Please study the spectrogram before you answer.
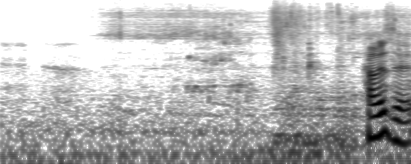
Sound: water trickling

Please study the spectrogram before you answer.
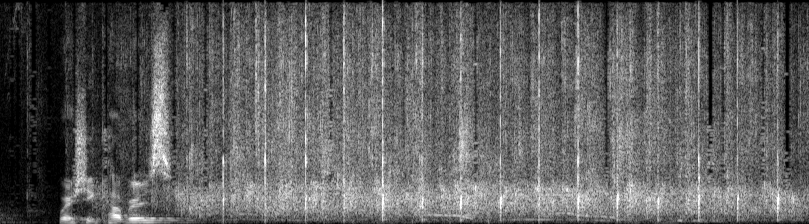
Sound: applause

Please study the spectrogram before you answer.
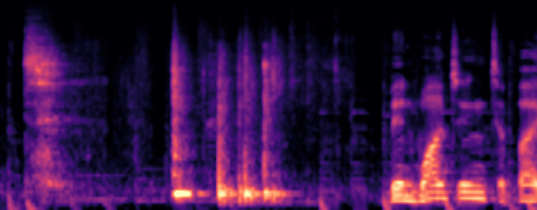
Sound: bottle dropping

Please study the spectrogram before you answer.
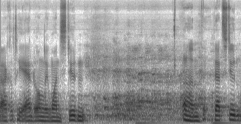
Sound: audience laughing

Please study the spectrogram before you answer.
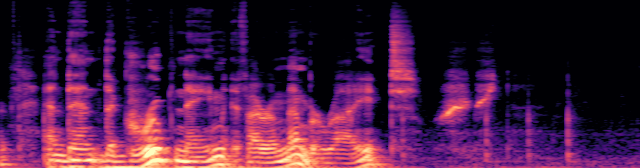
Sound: whistles

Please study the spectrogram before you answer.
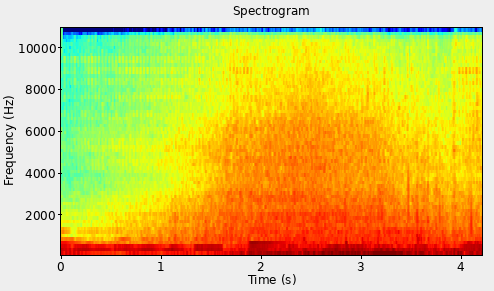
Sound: truck engine

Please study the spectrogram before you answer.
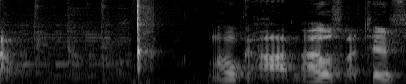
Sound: candy bar cracking

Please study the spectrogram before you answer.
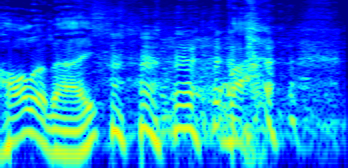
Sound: laughter

